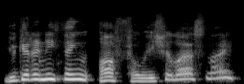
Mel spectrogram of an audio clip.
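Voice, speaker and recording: A man's voice: extremely high pitch, sing-song, moderate pace, vocal fry, darkish tone, pitched above the performer's own voice, full character voice. A man voicing a wisecracking, streetwise hotel boss with a punchy, slangy, needling delivery in a story reading. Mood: teasing. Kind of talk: audiobook-style character dialogue. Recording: live reading at an event.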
